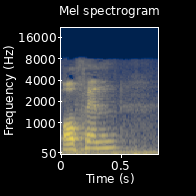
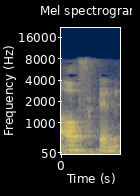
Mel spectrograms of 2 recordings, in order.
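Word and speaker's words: often: অফেন বা অফটেন উচ্চারণ both আর correct.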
